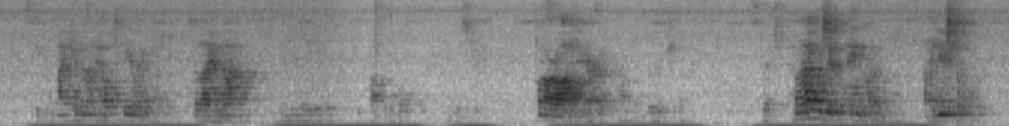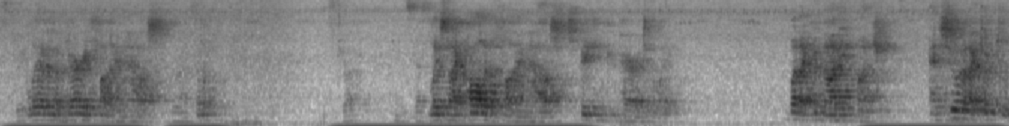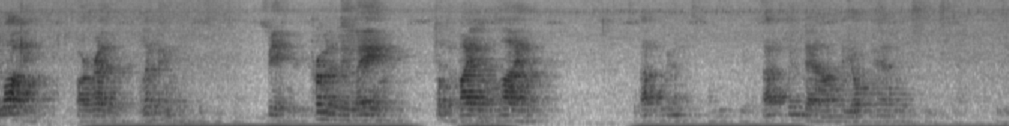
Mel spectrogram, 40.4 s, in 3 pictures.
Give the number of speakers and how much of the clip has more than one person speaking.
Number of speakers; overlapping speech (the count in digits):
2, about 43%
